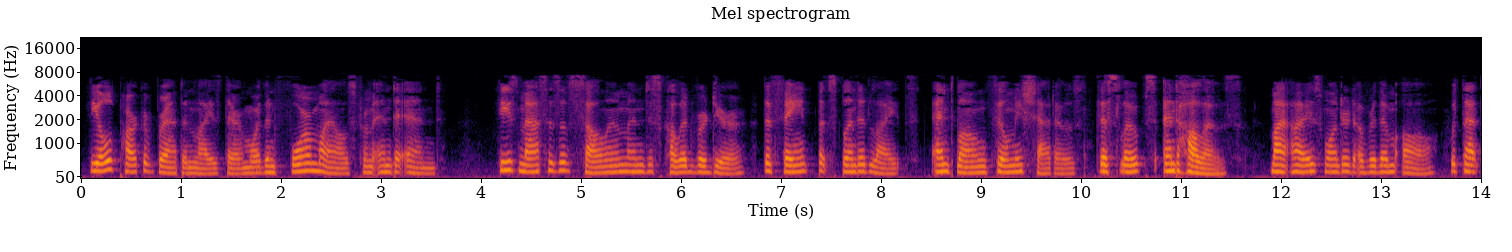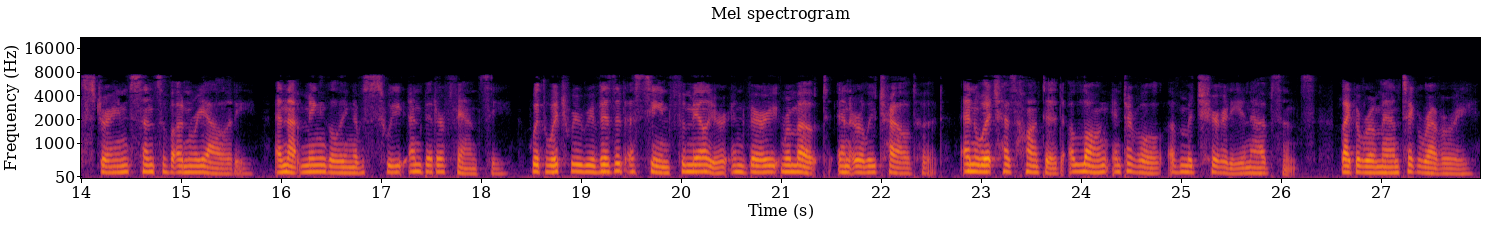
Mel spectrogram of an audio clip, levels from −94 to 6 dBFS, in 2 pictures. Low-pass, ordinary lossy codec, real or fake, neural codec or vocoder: 7.2 kHz; AAC, 48 kbps; real; none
